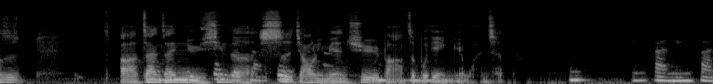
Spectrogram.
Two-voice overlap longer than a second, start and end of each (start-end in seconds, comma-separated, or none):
1.5-4.5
